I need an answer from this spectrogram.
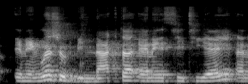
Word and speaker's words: NACTA: The name of the school is, in English, it would be NACTA, N-A-C-T-A, and it's the National Academy of Chinese Theater Arts.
